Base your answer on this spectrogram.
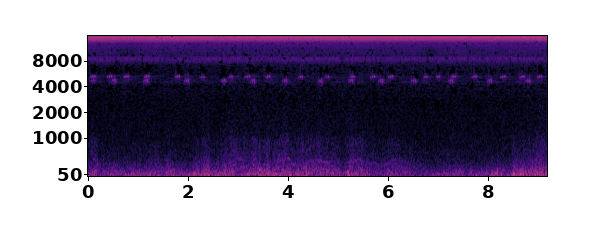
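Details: Countryside crickets in summer near a golden wheat field chirp in uneven bursts, pulses often paired, over a louder gusting breeze rumble; a brief knock sounds near the end.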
